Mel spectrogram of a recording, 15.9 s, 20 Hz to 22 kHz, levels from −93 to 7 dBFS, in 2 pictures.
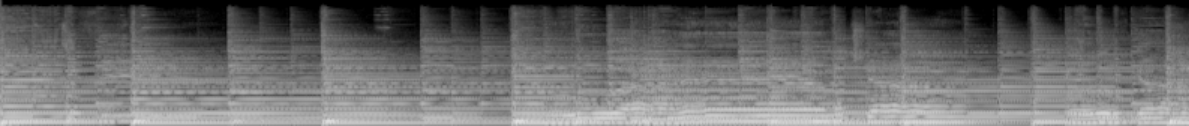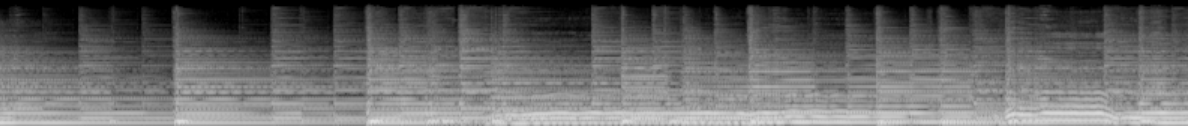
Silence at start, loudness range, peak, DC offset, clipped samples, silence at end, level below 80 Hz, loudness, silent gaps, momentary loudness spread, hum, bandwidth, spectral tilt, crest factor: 0 s; 4 LU; 0 dBFS; under 0.1%; under 0.1%; 0 s; -50 dBFS; -14 LUFS; none; 8 LU; none; 15.5 kHz; -8 dB/octave; 12 dB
